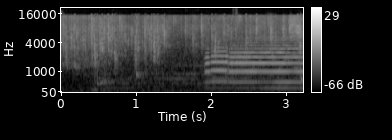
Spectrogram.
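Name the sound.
shower water running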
